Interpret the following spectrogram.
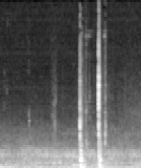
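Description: Two sharp knocks, about a third of a second apart, inside a car, over a steady low rumble.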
